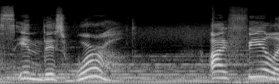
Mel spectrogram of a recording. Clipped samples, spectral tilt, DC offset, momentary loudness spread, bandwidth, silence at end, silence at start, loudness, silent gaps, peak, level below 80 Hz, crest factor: under 0.1%; -5 dB/octave; under 0.1%; 13 LU; 16 kHz; 0 s; 0 s; -15 LUFS; none; 0 dBFS; -38 dBFS; 16 dB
